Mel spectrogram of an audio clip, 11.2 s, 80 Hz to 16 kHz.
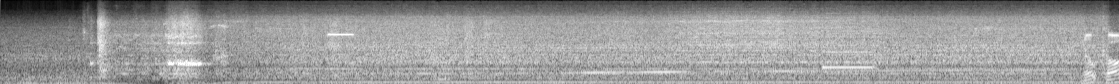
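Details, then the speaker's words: John Deere 8235R tractor, cold start on a weak battery (water pump leaking): brief crank, fires quickly into a steady, even cold idle. No caution lights; oil pressure 67 psi at cold idle, fine. "caution light or nothing flashing. That's what we want. What's our oil pressure at? 67 PSI idling, cold. I mean, just fine."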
